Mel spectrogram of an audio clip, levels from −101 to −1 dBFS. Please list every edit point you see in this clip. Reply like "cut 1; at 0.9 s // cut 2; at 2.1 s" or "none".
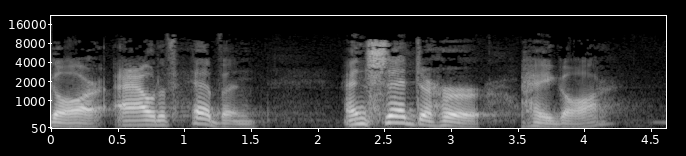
cut 1; at 3.5 s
